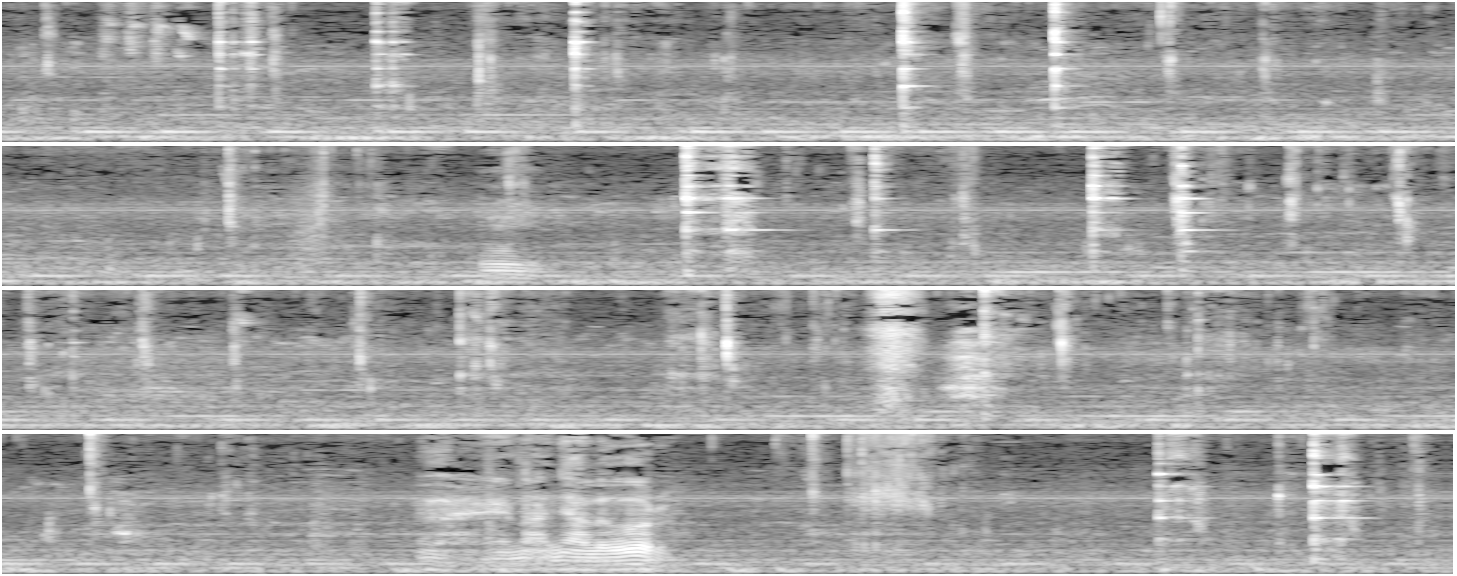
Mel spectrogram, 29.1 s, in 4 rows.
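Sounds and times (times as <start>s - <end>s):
low pulsing hum: 0.0s - 29.0s
metal spoon clinking on bowl: 1.0s - 3.2s, 4.5s - 5.6s, 10.7s - 12.0s, 12.7s - 13.6s, 27.6s - 29.0s
man chewing: 11.5s - 12.4s, 13.1s - 21.3s, 22.1s - 23.1s, 25.7s - 26.8s
lip-smacking: 18.0s - 18.8s.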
